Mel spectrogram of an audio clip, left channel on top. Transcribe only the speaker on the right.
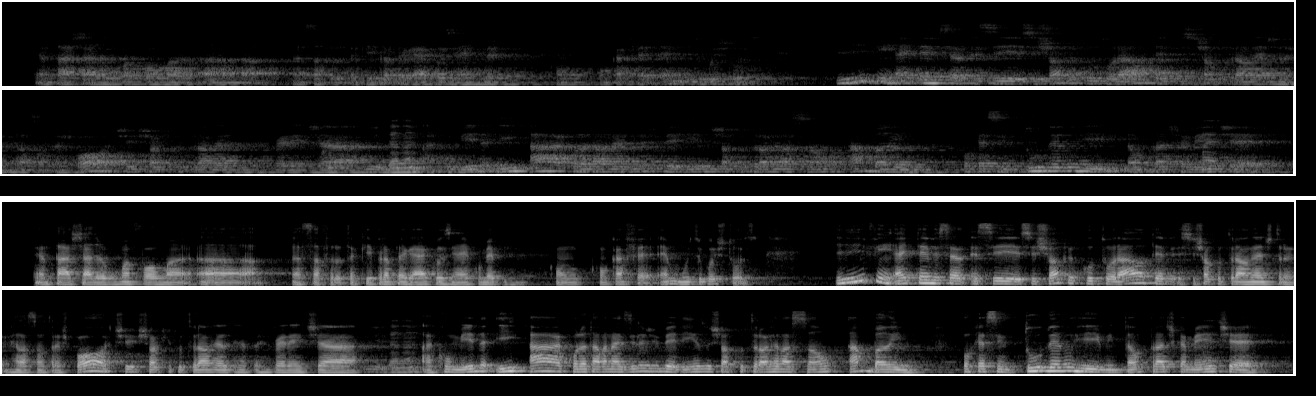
tentar achar de alguma forma ah, essa fruta aqui para pegar e cozinhar e comer com, com, com café. É muito gostoso. E, enfim, aí teve esse, esse, esse choque cultural, teve esse choque cultural, né, de tra- em relação ao transporte, choque cultural re- re- referente
à,
à comida e a, quando eu estava nas Ilhas Ribeirinhas, o choque cultural em relação a banho. Porque, assim, tudo é no Rio, então praticamente
é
